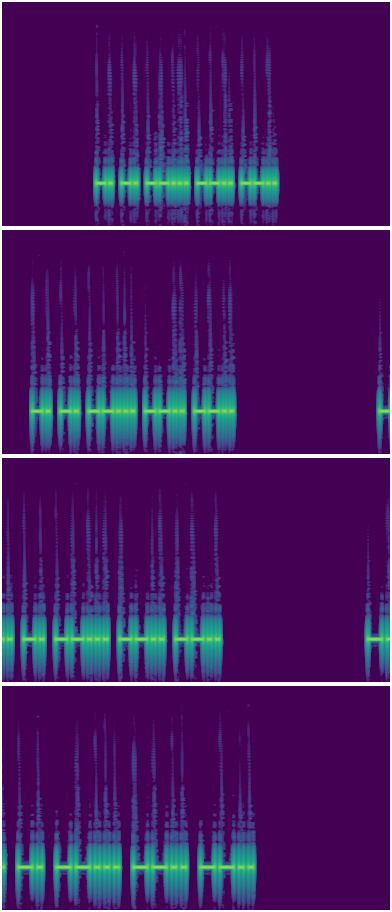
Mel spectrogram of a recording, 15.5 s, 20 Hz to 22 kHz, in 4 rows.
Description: Morse code, heard as a keyed tone, about 33 wpm, 700 Hz. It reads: NN7ZZ NN7ZZ NN7ZZ NN7ZZ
